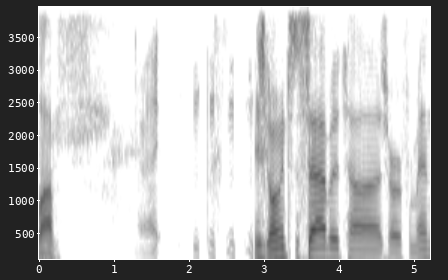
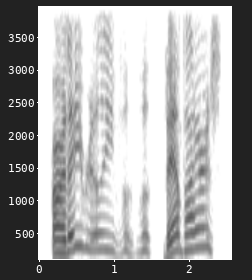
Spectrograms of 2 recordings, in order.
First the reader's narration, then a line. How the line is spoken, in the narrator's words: their terrifying appearance leads Hale to stammer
